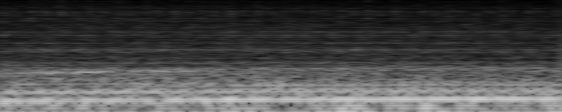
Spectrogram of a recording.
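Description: A car engine idles steadily with a deep, constant rumble and hum, loud and close, without changes in pitch or any talking.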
